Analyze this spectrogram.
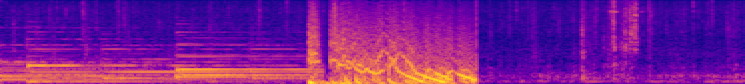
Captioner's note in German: Knistern eines Kaminfeuers; Zerkratzte Schallplatte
